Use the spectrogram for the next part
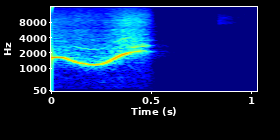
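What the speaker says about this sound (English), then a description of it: "There's a whistle." A single short whistled call rises, dips and climbs again in pitch, clear and close, cutting off abruptly after half a second into silence.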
